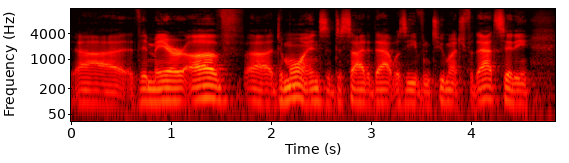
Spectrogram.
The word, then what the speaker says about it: Des Moines: washington state if you're local you tend to pronounce it des moines not des moines but uh that being said they have a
